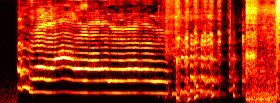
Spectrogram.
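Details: Frightened pet cat giving one long, steady, drawn-out wail of about three seconds that holds a level pitch, then breaks off into indoor rustling and noise.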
